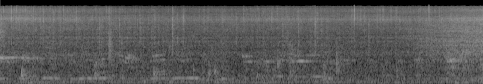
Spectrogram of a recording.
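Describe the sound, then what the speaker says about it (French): Maple syrup, about two tablespoons, sizzles in a hot pan as it is stirred, giving a steady, fairly faint crackling hiss with light, irregular utensil ticks throughout. "je vais d'abord mettre le sirop d'érable, comme ça je vais bien pouvoir le mélanger"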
